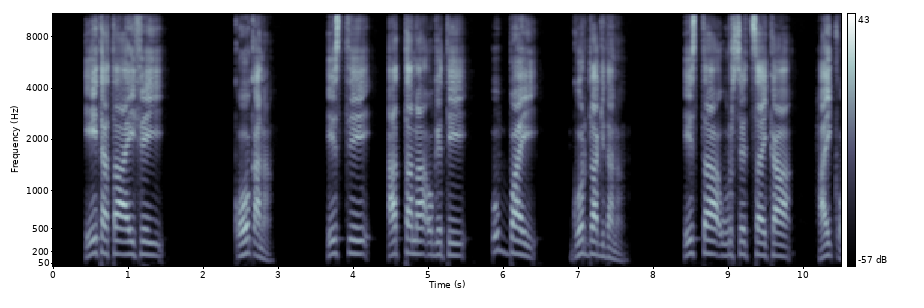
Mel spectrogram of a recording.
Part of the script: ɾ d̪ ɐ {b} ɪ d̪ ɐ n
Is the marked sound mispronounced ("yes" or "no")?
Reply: yes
